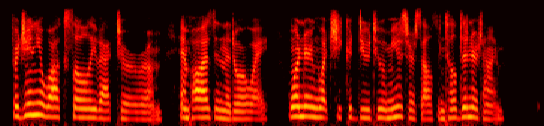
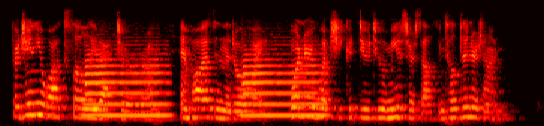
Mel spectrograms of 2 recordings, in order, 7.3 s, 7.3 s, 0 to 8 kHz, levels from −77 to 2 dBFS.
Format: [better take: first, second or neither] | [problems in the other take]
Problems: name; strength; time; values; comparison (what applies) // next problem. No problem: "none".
first | background sound (Trumpet); 1 dB above the speech // room echo; dies away in 0.5 s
